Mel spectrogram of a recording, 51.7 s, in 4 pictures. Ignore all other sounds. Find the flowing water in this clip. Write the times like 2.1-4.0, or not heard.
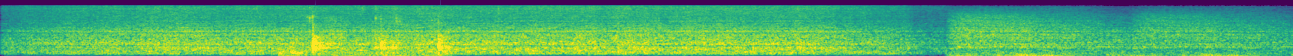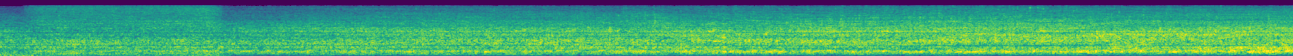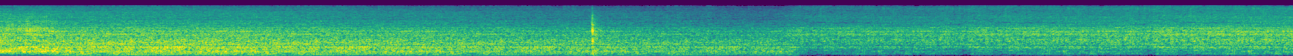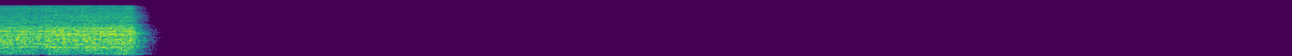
0.0-40.1.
